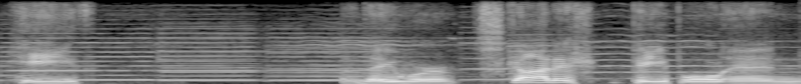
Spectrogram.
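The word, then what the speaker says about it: Heth: family black Heathman is spelled h-e-t-h they pronounced it Heath they were Scottish people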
